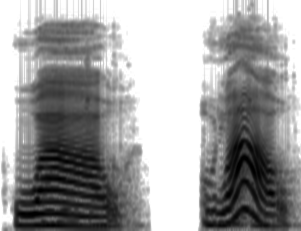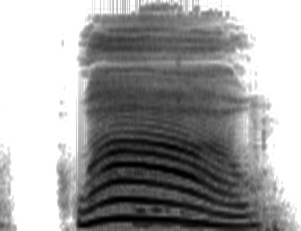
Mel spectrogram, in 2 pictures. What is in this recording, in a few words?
female voice wow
